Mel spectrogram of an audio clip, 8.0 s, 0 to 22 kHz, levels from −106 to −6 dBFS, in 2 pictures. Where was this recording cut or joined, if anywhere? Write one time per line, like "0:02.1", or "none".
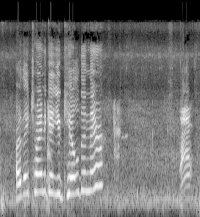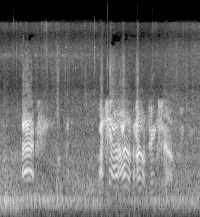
0:01.1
